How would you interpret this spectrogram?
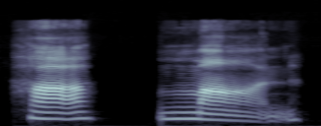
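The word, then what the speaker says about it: המן: second word is hman ha man with two a sounds Haman with a final nun the third word is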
